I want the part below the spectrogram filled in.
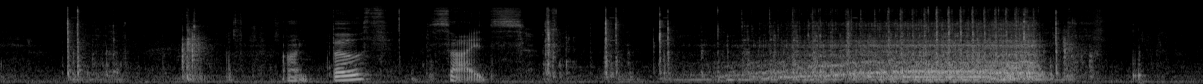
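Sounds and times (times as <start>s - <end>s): sewing machine stitching: 6.1s - 10.6s.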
